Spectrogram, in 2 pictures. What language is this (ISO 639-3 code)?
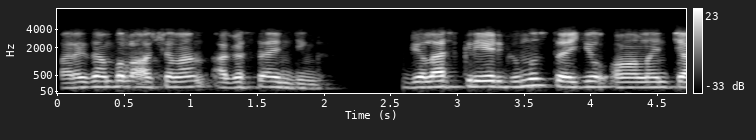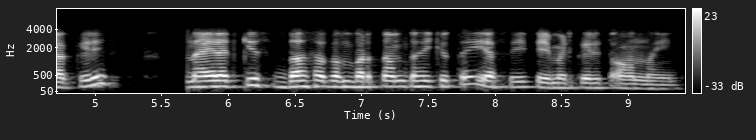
kas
